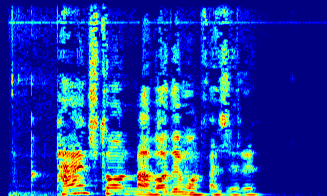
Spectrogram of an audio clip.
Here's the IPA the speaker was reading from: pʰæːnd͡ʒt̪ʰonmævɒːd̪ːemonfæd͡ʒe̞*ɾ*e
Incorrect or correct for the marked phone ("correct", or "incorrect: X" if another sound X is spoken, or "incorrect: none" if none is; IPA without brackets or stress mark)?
correct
